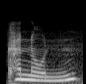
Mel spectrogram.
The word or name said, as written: kanoon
